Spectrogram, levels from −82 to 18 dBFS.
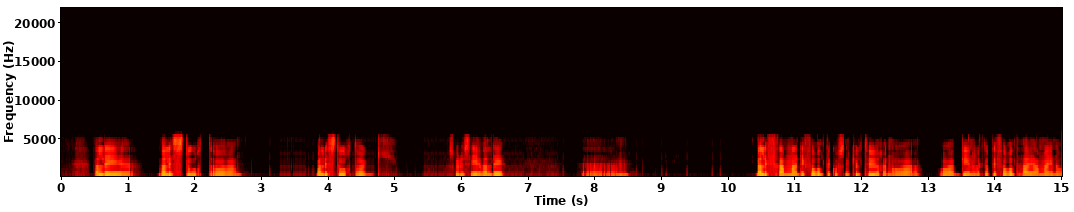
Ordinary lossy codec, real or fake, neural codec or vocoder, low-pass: none; real; none; 5.4 kHz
